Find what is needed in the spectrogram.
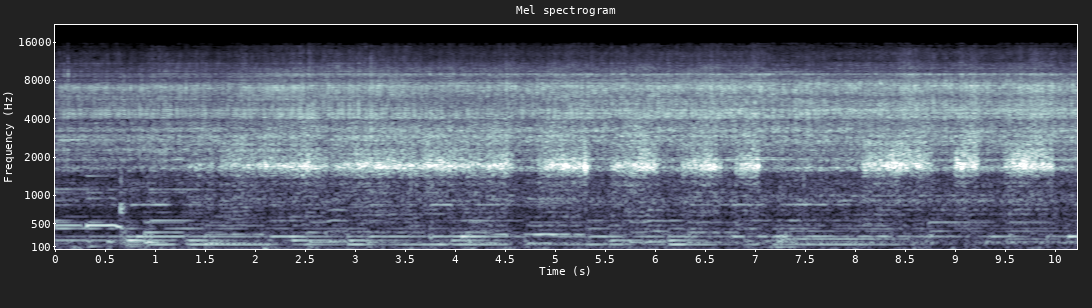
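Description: High-speed rotary carving tool with a small diamond bit grinding splits into the edge of a wooden fish fin, its whine steady at first, then coming and going in short strokes as the bit is touched to the wood and lifted, from about halfway through.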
